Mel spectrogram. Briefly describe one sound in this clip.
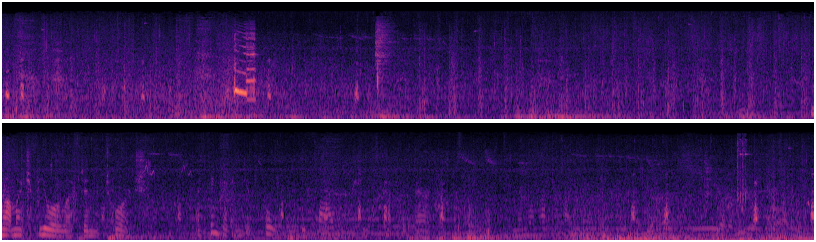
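Footsteps crunch on grass and stone paths.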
